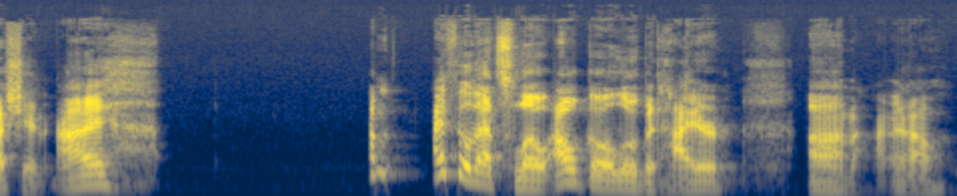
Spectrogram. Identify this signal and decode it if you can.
Speech in English. There is no code.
